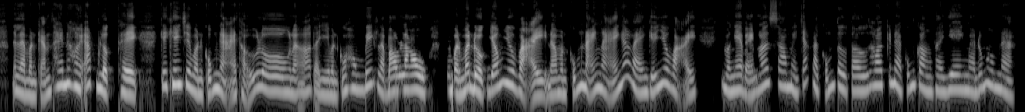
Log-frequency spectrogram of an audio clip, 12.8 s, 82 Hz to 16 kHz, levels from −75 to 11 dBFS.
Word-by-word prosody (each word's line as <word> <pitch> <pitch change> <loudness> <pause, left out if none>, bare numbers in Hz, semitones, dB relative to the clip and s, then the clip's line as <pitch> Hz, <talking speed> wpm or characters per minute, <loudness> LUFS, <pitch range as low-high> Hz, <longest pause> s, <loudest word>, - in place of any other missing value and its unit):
Nên 225 - -2
là 200 - +3
mình 180 -2 0
cảm 170 +6 -1
thấy 285 +4 +1
nó 310 - +5
hơi 275 -4 +2
áp 305 -1 0
lực 215 -7 +4
thiệt, 190 -5 +5 0.3
cái 275 - -1
khiến 305 +1 +5
cho 290 -3 +1
mình 200 -5 0
cũng 195 +7 +1
ngại 185 -5 +1
thử 210 +4 -4
luôn, 225 -5 0
đó. 215 +4 -2
Tại - - -4
vì 185 -1 -2
mình 180 -1 -2
cũng 220 +5 -4
hông 245 -2 -3
biết 280 +1 -1
là 215 - 0
bao 210 +3 +2
lâu 235 -2 +4 0.2
thì - - -10
mình 200 -1 +3
mới 255 - +5
được 215 -5 +4
giống 250 +7 +2
như 315 -3 +3
vậy, 180 - +3
nà 185 - 0
mình 195 -1 -3
cũng 255 +10 0
nản 260 -1 +2
nản 245 +4 -1
á 425 - -2
bạn, 210 0 -1
kiểu 215 +2 -1
như 310 +3 +1
vậy. 200 -5 -3 0.3
Nhưng 255 - -3
mà 220 - 0
nghe 235 +1 +1
bạn 190 -1 -2
nói 285 +6 -1
xong 280 -4 -3
thì 245 - -1
chắc 325 0 -9
là 260 - -1
cũng 250 +9 -5
từ 260 -5 -2
từ 225 0 -2
thôi, 290 0 +1
cái 320 - -5
nào 285 -7 0
cũng 265 +6 -3
cần 250 -6 -3
thời 220 -2 -4
gian 240 -1 -1
mà, 215 -2 -3
đúng 250 +7 -4
hông 285 -5 -2
nà? 205 -6 -4
235 Hz, 320 wpm, -23 LUFS, 205-275 Hz, 0.3 s, nó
